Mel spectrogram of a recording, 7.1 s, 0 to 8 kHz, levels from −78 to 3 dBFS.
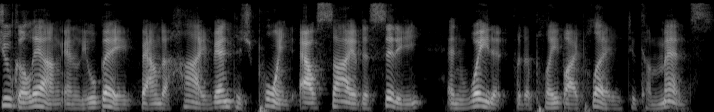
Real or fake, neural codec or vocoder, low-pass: fake; vocoder, 22.05 kHz, 80 mel bands, WaveNeXt; 7.2 kHz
